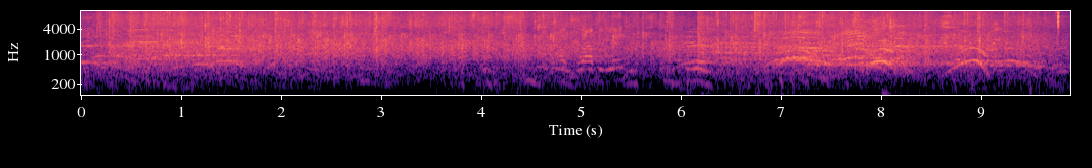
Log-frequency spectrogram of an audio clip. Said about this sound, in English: Hold on, just clap while I open this water, cool?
